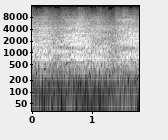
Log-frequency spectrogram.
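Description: A big home crowd cheers and roars at a Sidney high school boys varsity basketball game against Piqua, a steady, dense wash of crowd noise throughout with no clear gaps.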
